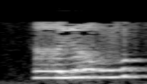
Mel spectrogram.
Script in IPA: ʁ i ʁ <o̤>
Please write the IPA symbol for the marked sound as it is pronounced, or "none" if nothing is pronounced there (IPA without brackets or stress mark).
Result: o̤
